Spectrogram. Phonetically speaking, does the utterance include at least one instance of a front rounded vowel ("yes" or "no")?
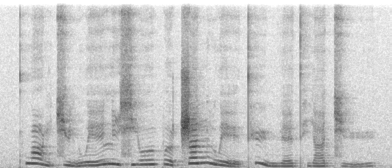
yes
